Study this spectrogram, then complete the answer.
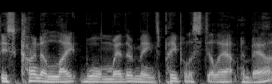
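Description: The man has an unremarkable speaking voice, pitched in the medium range with ordinary pitch variation. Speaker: veterinarian. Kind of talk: casual chat.

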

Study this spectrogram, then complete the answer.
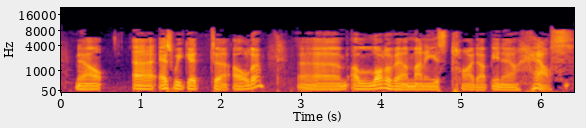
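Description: In an Australian accent, a man with a fairly low pitch speaks at a fairly slow pace, his loudness rising and falling sharply over ordinary pitch variation. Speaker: finance radio host. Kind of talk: radio talkback.

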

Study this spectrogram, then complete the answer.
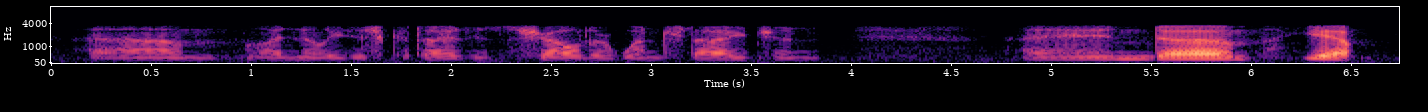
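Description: In an Australian accent, a man at medium pitch speaks very slowly with monotone, flat intonation, long, frequent pauses, and big swings in loudness. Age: 60s. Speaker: caller, retired builder. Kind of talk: radio call-in. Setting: phone call. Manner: halting.

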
